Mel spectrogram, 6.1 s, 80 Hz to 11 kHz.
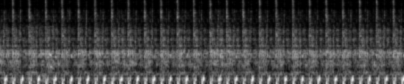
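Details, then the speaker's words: Kingstone 16 hp small engine, previously hard to start and would not idle, after reassembly with liquid gasket on the existing gasket: even, steady putt of about four beats a second, now idling cleanly. "y un mga kaib at napaandar natin nakita niyo naman magor ng ating motor ngayon"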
